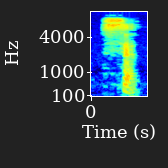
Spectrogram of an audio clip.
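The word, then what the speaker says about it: sept: in english sis sis set set p is silent in inside of the word and then t is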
